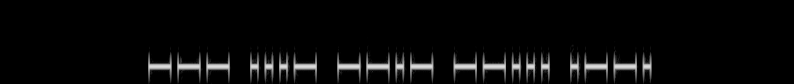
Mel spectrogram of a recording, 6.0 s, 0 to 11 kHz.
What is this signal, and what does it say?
Morse code, heard as a keyed tone, about 22 wpm, 700 Hz. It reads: OVQ7P
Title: Code Groups - 5 Letter:Numbers - 22wpm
